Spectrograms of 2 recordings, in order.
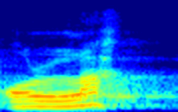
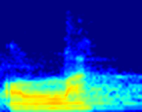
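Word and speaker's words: עולה: 그래서 좀 흥미로운 것이 히브리어로 번제가 올락 이렇게 발음이 돼요. 올락.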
